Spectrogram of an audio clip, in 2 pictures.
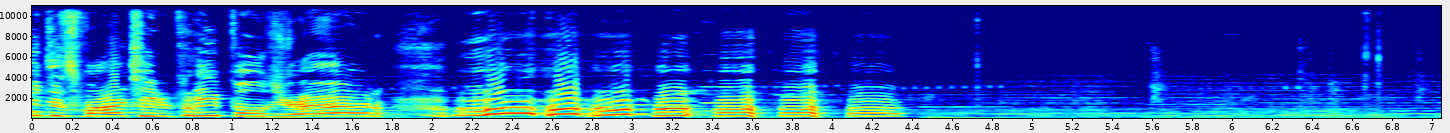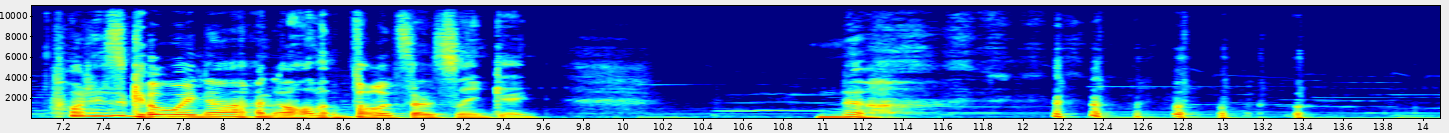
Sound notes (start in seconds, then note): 2.0 crying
